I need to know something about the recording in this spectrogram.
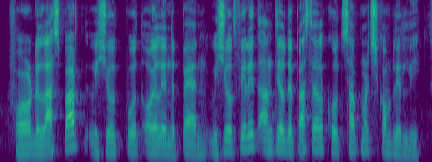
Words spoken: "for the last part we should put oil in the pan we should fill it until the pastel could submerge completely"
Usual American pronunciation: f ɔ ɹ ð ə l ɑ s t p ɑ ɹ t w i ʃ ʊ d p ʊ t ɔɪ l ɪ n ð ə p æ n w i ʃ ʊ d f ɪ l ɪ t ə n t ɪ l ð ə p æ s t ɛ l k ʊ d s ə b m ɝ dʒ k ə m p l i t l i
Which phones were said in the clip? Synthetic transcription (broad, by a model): f ɔ ɹ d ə l ɑ s t p ɑ ɹ t w i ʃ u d p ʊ t ɔɪ l ɪ n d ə p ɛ n w i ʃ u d f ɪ l ɪ t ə n t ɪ l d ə p æ s t ɛ l k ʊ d s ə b m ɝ tʃ k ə m p l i t l i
